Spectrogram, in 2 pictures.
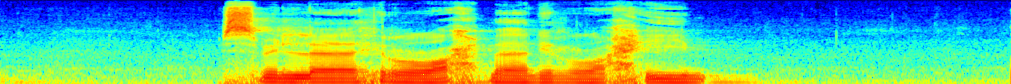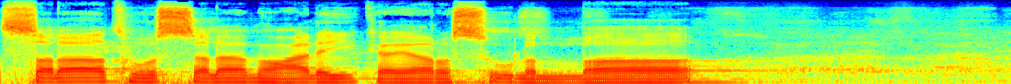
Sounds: male speech, monologue, speech

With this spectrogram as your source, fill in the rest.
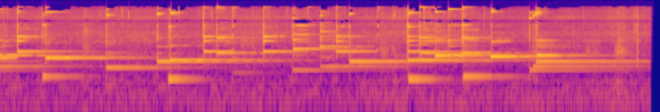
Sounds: music

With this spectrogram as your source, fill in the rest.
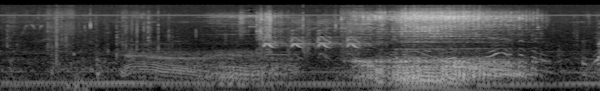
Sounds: alligators

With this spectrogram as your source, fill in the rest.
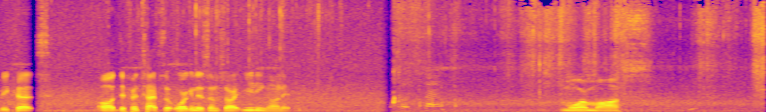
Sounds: outside, rural or natural, speech

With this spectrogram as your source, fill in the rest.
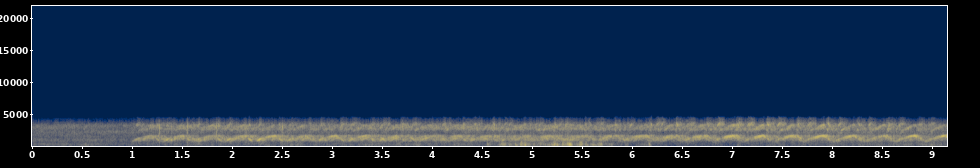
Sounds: fire engine, vehicle, engine

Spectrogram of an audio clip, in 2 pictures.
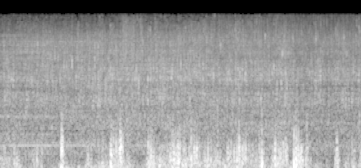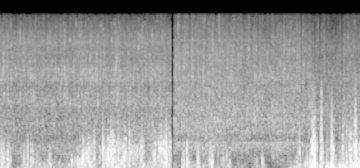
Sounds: water, water tap

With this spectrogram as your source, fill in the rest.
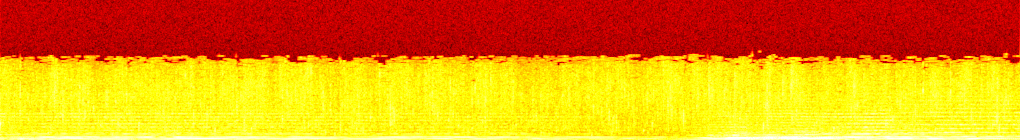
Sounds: music, soundtrack music

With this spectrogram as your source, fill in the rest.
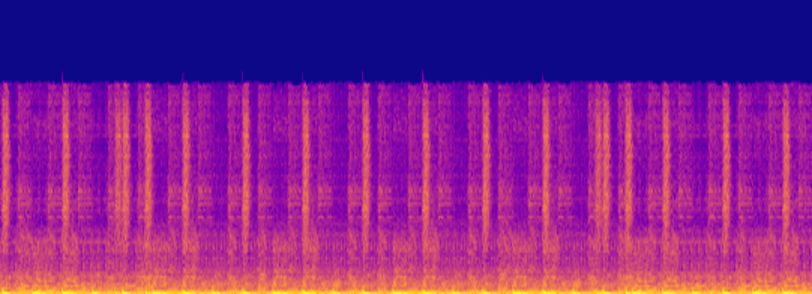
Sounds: music, video game music

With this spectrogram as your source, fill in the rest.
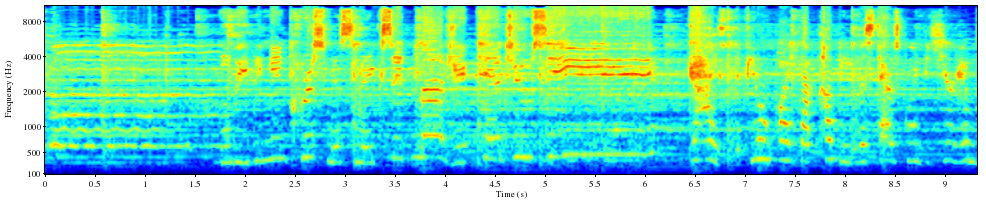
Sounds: speech, exciting music, music

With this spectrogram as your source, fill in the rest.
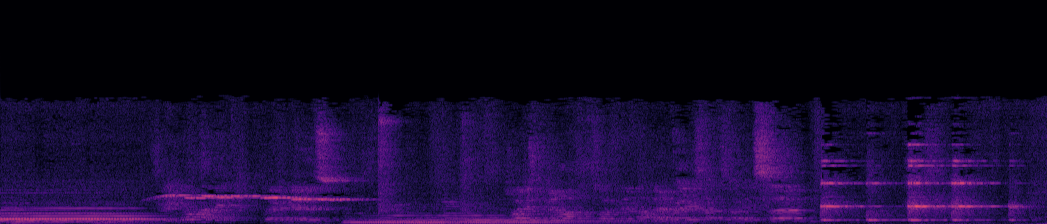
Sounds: speech, music

